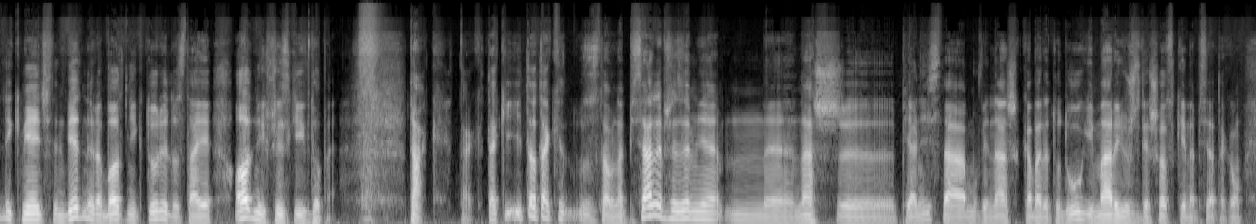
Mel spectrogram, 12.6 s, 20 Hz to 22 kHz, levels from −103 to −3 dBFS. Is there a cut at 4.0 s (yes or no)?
no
